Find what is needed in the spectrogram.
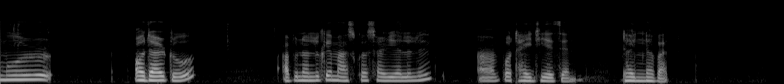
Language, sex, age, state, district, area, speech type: Assamese, male, 18-30, Assam, Dhemaji, rural, spontaneous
